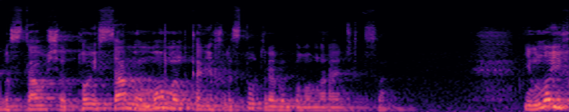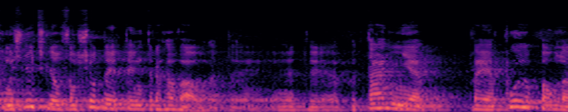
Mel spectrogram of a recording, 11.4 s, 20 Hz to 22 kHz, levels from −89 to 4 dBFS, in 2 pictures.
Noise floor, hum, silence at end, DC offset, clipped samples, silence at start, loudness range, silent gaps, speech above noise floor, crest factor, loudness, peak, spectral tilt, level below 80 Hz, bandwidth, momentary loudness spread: -65 dBFS; none; 0 s; under 0.1%; under 0.1%; 0 s; 6 LU; none; 34 dB; 18 dB; -32 LUFS; -14 dBFS; -6.5 dB/octave; -68 dBFS; 15.5 kHz; 14 LU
